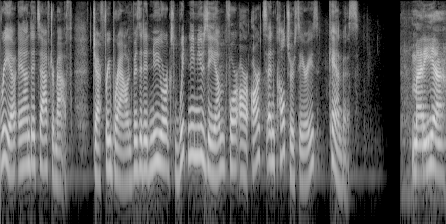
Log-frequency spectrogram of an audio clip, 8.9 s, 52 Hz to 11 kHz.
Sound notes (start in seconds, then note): 7.2 through translator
